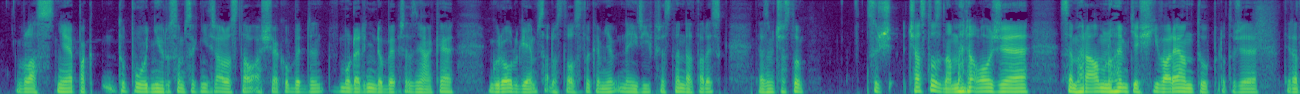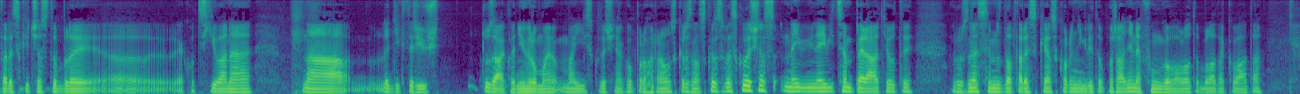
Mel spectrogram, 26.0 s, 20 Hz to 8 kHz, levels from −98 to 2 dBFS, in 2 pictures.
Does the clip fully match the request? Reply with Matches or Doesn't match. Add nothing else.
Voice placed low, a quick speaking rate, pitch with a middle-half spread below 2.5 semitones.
Matches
